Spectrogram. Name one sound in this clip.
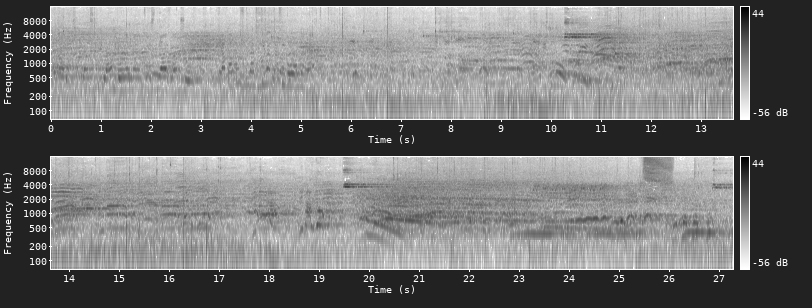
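A crowd of children and adults chatters and shouts in a large echoing hall.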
